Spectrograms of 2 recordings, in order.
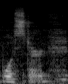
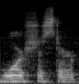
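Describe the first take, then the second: First: The middle syllables are dropped into two syllables. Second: Every written syllable is sounded out in full. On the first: "but it's Worcester" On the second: "I know it's spelled Worcester"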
